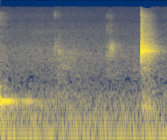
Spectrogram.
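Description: A single short, sharp click near the end of a quiet stretch, the snap of a whiteboard marker's cap being pushed on; a fainter tick comes shortly before it.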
